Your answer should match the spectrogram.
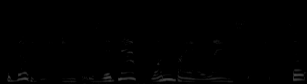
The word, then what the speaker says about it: Xidnaf: Okay, Hello, my name is Xidnaf, pronounced Xidnaf. voiced alveolar, voiceless, labiodental fricative.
